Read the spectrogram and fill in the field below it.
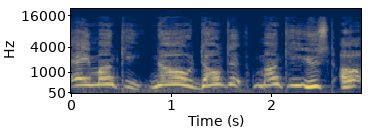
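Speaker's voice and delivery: put-on stammering yell, cutting out, very high. Retelling a soldier yelling at a monkey near grenades: imitating Laz yelling. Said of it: "I hear him yelling".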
